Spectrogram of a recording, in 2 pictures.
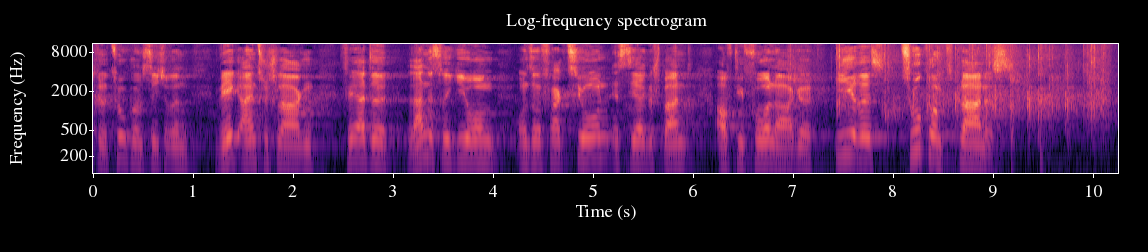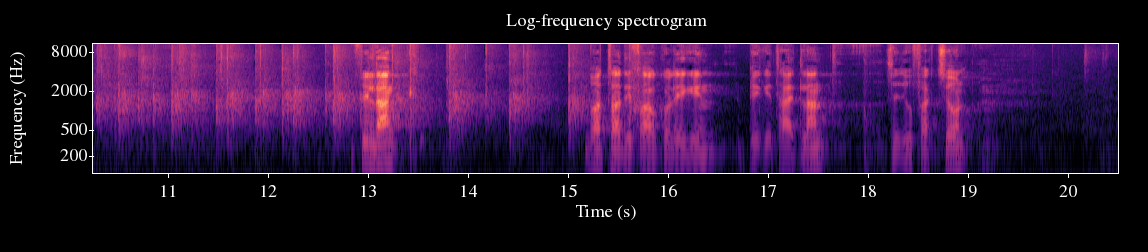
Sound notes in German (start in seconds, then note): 9.7 Beifall AfD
